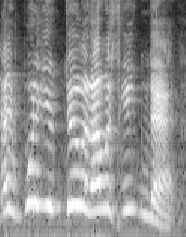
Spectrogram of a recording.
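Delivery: high loud outraged customer; shrill-free high indignant protest; indignant diner. Acted. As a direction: squawk it like a put-out diner. Diner complains to fake inspectors.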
